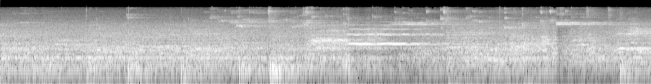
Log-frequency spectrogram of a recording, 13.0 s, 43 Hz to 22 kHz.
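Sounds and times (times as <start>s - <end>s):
basketball bouncing on hardwood: 4.8s - 5.8s.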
